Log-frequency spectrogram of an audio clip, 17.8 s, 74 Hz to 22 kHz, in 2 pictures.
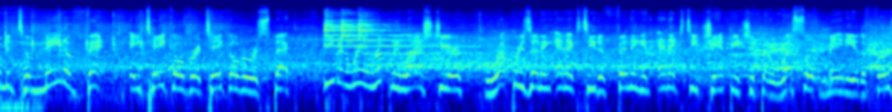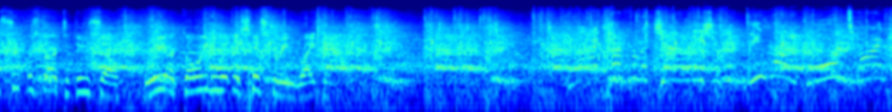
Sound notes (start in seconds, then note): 3.2 bell ringing; 13.0 crowd cheering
